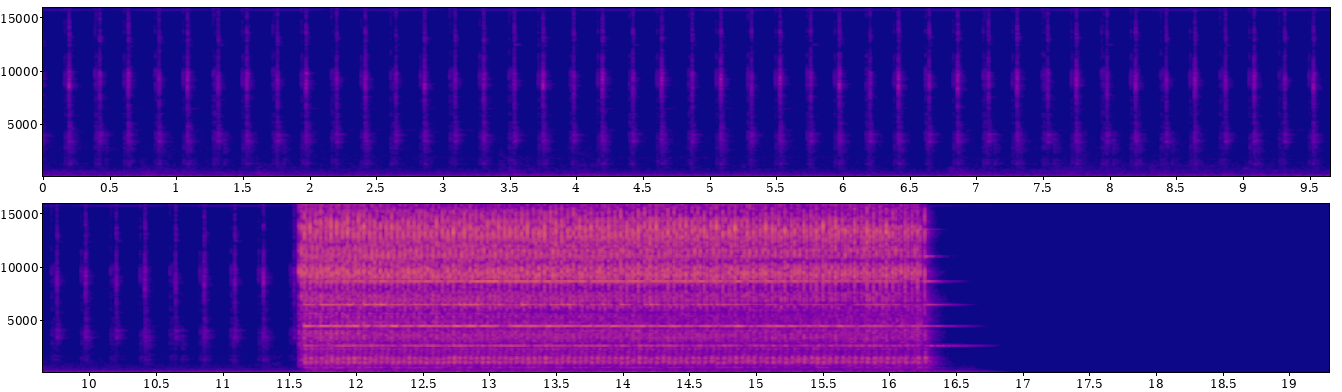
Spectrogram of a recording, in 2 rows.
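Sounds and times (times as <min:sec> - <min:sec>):
alarm clock ticking: 0:00.0 - 0:16.6
alarm clock ringing: 0:11.6 - 0:16.6.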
